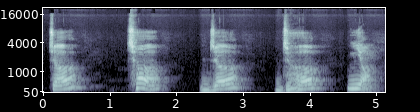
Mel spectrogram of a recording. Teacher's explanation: च वर्ग जब बोलते हैं तब हमारी जिह्वा जो है वो तालु वाले भाग पर स्पर्श करती है।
